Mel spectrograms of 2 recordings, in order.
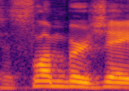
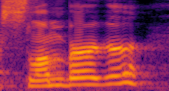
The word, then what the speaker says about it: Schlumberger: Here is Schlumberger, which we were having fun with yesterday, but yes, Schlumberger is the appropriate pronunciation. It just, if you read it like Slumburger, it just sounds weird.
